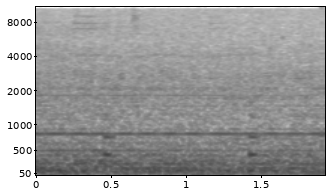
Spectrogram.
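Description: Fingers tap on a keypad.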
